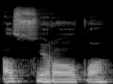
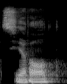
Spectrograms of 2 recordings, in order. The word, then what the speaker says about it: الصراط: الكلمه اللي بعد كده الصراط سيرات كده انا قلبت الصوت س وكده غيرت الحرف وبالتالي غيرت المعنى وده زي ما احنا قلنا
